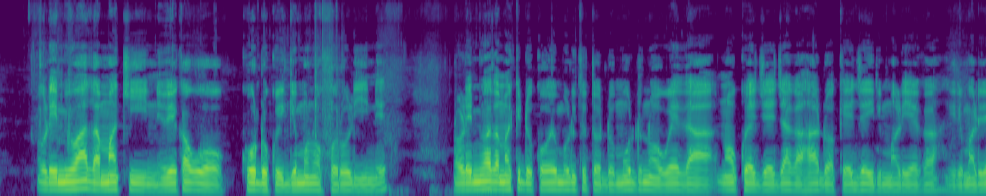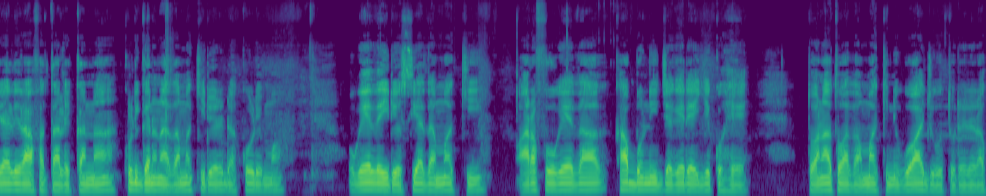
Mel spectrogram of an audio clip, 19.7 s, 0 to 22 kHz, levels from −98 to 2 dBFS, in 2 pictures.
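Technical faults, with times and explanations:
Nothing in this speech recording stood out as a technical problem on listening.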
